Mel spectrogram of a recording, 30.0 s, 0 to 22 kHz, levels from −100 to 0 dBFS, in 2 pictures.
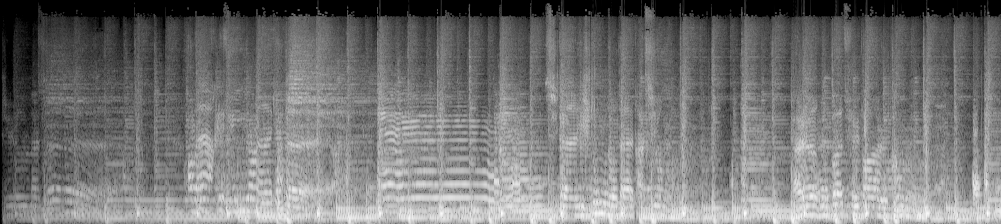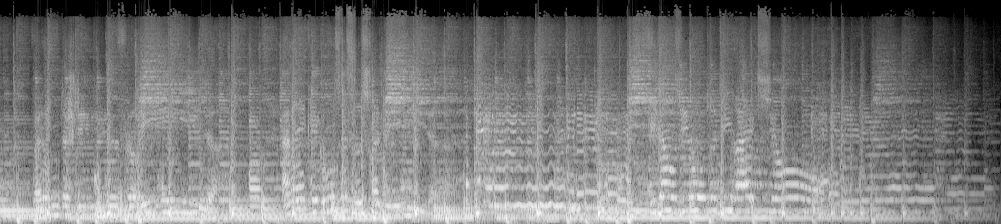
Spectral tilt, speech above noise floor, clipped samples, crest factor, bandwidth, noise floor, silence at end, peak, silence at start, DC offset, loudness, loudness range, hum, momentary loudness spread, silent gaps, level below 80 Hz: -7 dB/octave; 31 dB; 0.3%; 10 dB; 17 kHz; -41 dBFS; 0.5 s; 0 dBFS; 0.45 s; under 0.1%; -11 LUFS; 5 LU; none; 13 LU; none; -24 dBFS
